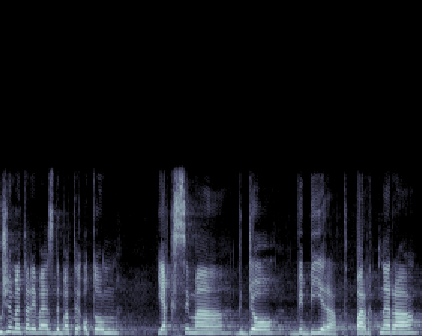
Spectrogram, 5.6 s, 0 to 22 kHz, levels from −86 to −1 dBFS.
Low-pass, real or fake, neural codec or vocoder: 10.8 kHz; real; none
